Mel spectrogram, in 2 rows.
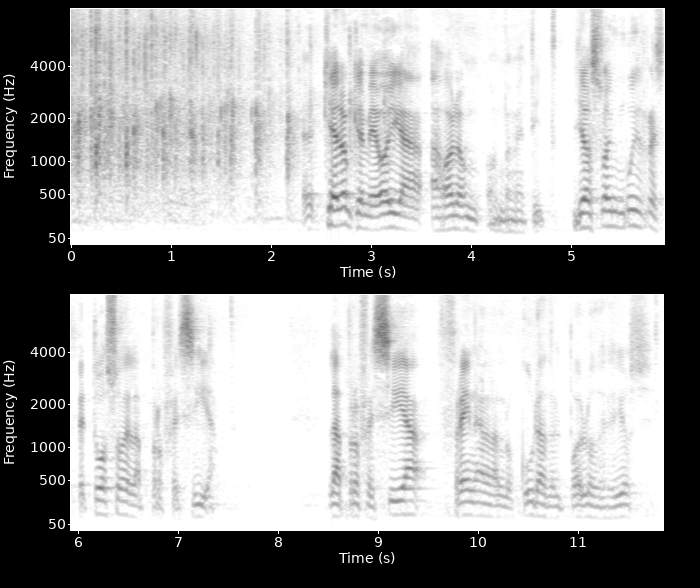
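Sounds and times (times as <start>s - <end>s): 
audience applauding: 0.0s - 3.3s
speech: 2.4s - 7.5s, 8.5s - 11.8s.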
